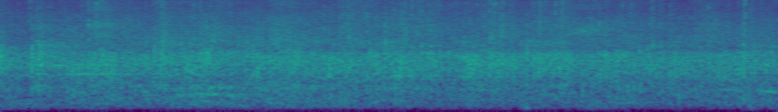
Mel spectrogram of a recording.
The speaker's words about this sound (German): Danke für den einen traurigen Klatscher hier im Raum.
